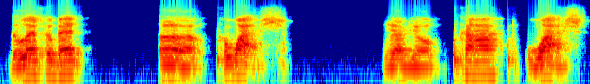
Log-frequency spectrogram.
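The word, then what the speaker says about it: Cush: right and and Somalians these are your kushites you understand uh pronounced kawash in the Hebrew Syrian spelling over here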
